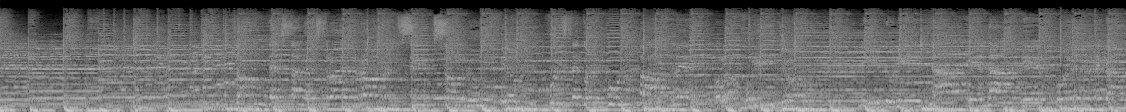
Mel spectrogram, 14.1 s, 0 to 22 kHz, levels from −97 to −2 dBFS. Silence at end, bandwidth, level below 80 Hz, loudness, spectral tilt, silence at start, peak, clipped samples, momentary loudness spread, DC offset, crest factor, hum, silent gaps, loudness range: 0 s; 16.5 kHz; -34 dBFS; -27 LUFS; -3.5 dB/octave; 0 s; -16 dBFS; under 0.1%; 2 LU; under 0.1%; 12 dB; none; none; 1 LU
